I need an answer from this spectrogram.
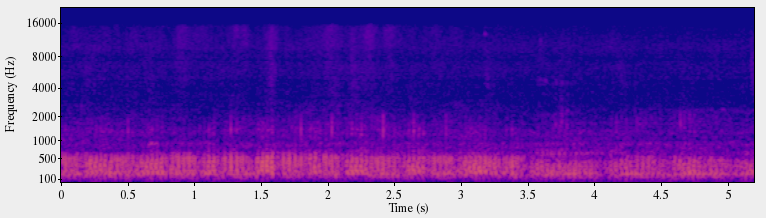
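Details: Ragdoll kittens from a home cattery in central Kansas, raised without cages, purring steadily: a continuous low rumbling throb with fine rapid pulsing, unbroken for the whole stretch, indoors and otherwise quiet.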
